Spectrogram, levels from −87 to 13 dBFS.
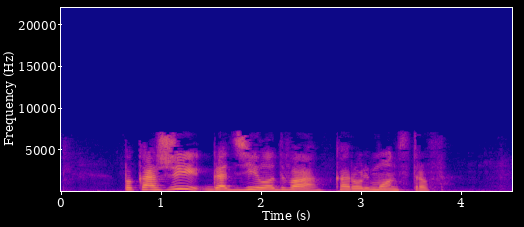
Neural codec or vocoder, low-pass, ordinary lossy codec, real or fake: none; 7.2 kHz; MP3, 32 kbps; real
